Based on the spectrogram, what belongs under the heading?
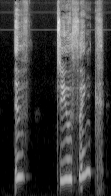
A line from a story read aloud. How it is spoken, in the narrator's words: she said wistfully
